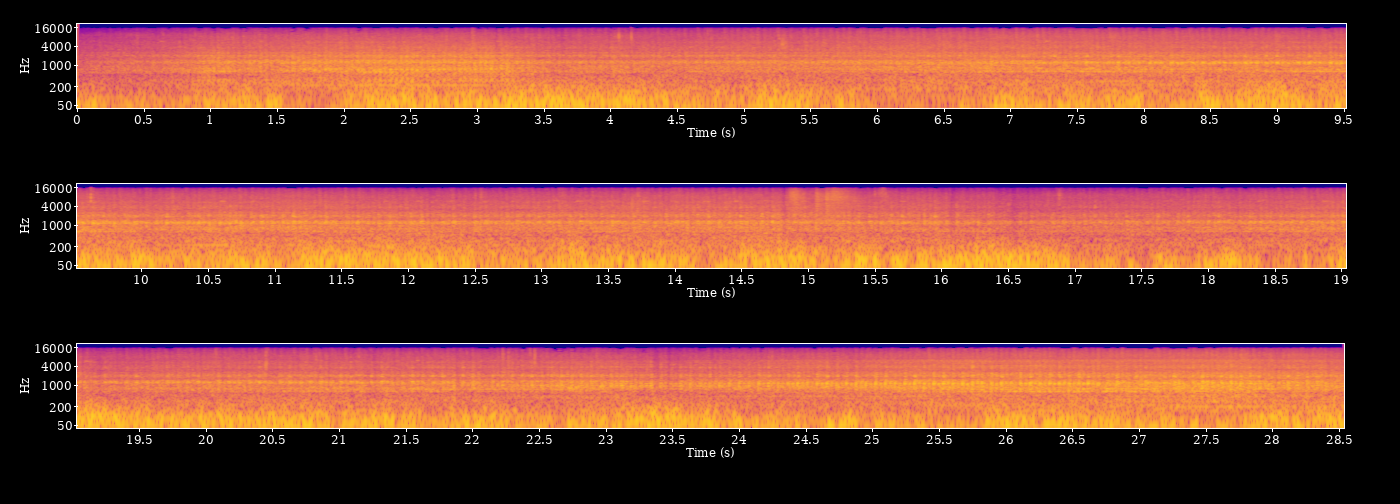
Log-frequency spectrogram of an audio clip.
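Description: Heavy truck diesel engines running at low speed and idling close by, a steady low rumble.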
